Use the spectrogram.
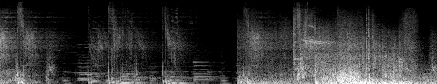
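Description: Rocket explosions in an online multiplayer game come as heavy booming blasts with whooshes and crashing debris, several loud hits followed by a sustained rumbling roar.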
